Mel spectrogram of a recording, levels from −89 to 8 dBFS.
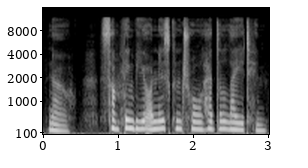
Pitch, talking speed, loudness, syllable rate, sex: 200 Hz, 160 wpm, -16 LUFS, 4.8 syllables/s, female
